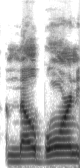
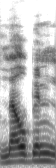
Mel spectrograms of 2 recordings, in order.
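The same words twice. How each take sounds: First: It is said the way it is spelled. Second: It is said the way Australians say it. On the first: The speaker calls it wrong. "not Melbourne, even though that's how it's spelled" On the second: The speaker calls it right. "If you ask any Australian, it's Melbourne"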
